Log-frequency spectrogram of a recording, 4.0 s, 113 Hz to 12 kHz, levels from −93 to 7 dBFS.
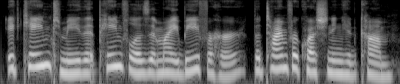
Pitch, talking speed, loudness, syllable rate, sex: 225 Hz, 270 wpm, -19 LUFS, 5.5 syllables/s, female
